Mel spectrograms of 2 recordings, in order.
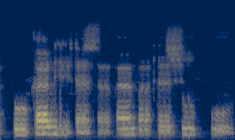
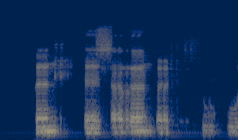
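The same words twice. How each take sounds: First: Bukan hit harder, whole line louder; stress on bukan. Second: Said in the usual way. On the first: Shown as a demonstration. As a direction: punch the word bukan. (tekanan pada kata bukan)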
